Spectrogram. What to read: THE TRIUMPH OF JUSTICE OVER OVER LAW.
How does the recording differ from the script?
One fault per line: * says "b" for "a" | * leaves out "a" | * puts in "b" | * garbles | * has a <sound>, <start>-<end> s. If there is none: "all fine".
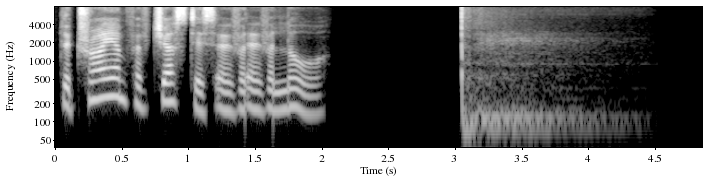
* has a thud, 3.1-4.6 s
